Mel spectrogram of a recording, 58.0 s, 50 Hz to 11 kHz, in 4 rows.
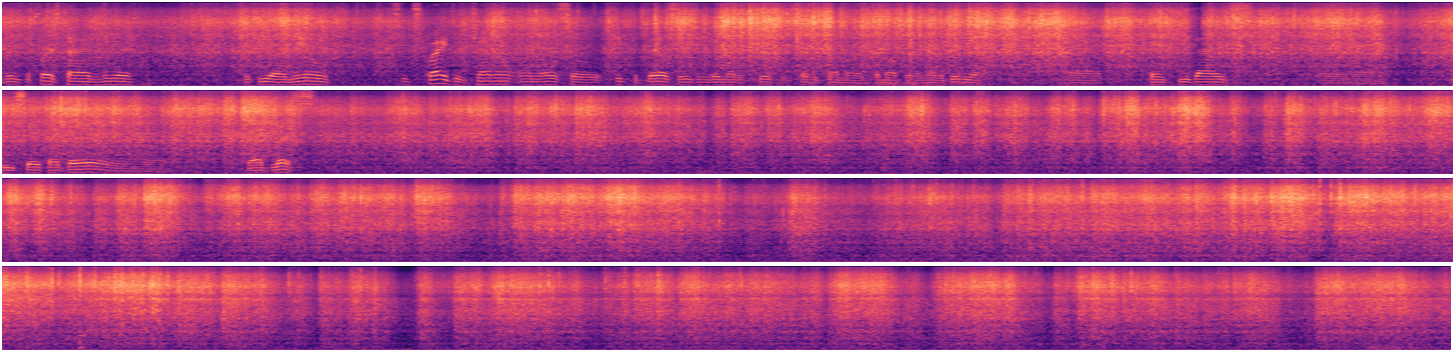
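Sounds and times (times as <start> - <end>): low rumble: 0.0 - 18.6, 56.7 - 58.0
heavy rain on truck cab: 0.0 - 58.0.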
